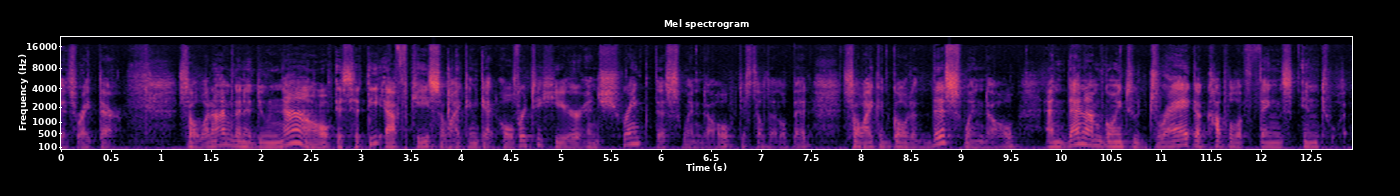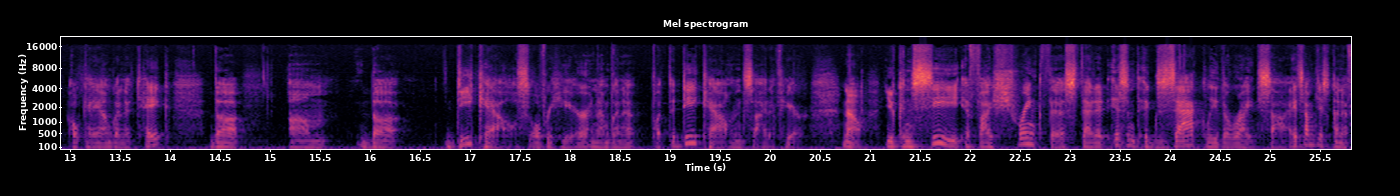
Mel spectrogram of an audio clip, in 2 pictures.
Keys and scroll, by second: 2.8-3.5 typing.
